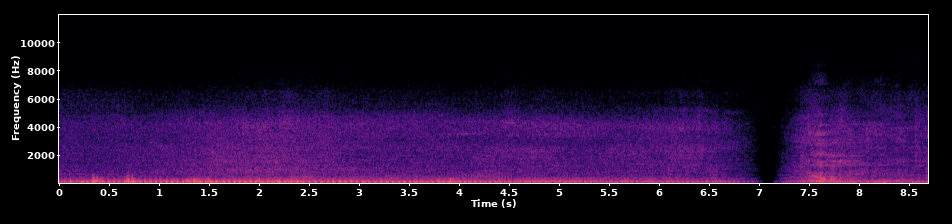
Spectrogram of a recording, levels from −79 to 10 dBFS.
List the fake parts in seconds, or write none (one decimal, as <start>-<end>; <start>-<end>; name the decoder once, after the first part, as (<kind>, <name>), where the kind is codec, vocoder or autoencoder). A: 7.3-8.7 (codec, SNAC)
